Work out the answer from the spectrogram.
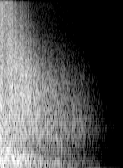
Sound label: shoot, weapons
